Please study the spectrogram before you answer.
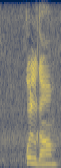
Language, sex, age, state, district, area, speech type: Kashmiri, female, 18-30, Jammu and Kashmir, Kupwara, urban, spontaneous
